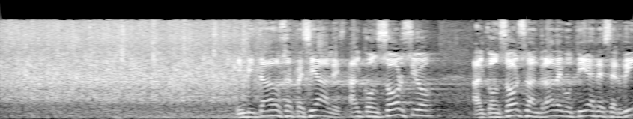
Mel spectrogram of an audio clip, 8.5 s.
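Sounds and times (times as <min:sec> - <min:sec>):
crowd applauding: 0:00.0 - 0:05.5
speech: 0:03.2 - 0:08.4.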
